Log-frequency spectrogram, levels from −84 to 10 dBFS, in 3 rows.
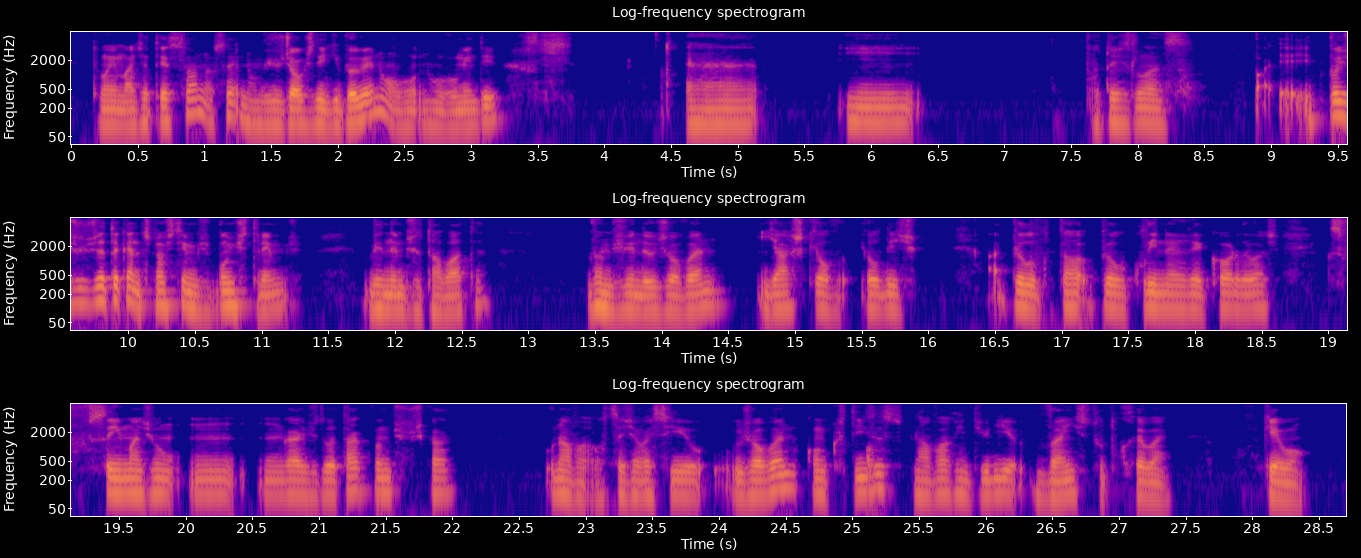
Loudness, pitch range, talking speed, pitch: -27 LUFS, 95-110 Hz, 175 wpm, 100 Hz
